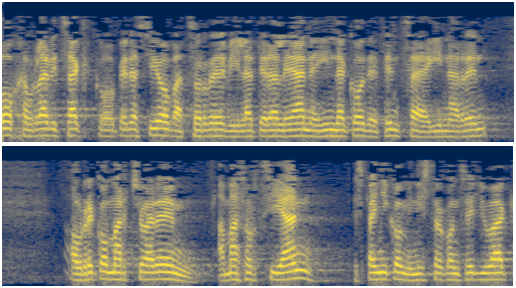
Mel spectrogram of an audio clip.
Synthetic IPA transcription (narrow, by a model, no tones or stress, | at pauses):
oʝawrlaɾit͡sakːo̞ːpe̞ɾasioβat͡so̞ɾð̞e̞βilat̪e̞ɾale̞ane̞ɣ̞ind̪ako̞ðe̞fe̞nt͡sae̞ɣinare̞n | awre̞ko̞maɾt͡ʃo̞aɾe̞namaso̞ɾt͡sian | e̞spajɲiko̞minist̪ɾo̞ko̞nse̞ʎuak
